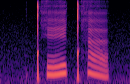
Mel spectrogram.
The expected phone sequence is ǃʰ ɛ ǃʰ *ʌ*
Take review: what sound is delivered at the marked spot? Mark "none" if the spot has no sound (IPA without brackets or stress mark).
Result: a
